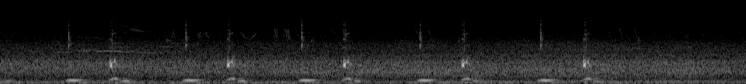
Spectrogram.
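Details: A male American bittern singing to defend its territory at Snoqualmie Wildlife Area, Duvall, Washington: deep, gulping booms, each followed by a sharp knocking note, repeated about every 1.25 seconds over a low background rumble.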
